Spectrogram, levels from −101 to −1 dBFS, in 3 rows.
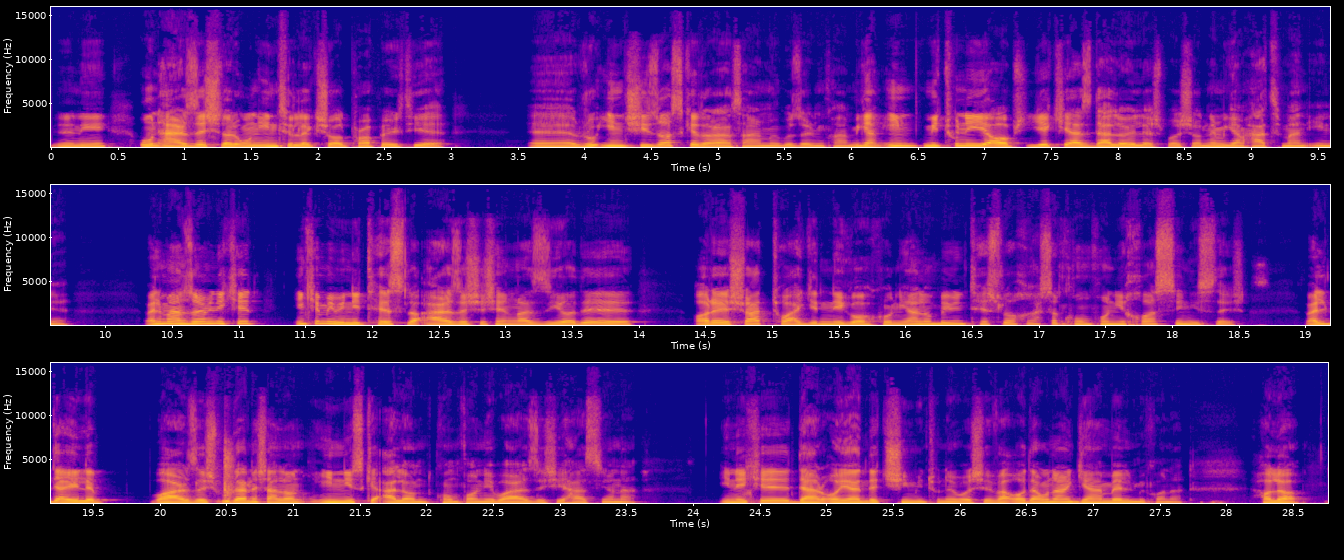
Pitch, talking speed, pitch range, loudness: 145 Hz, 165 wpm, 120-170 Hz, -23 LUFS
